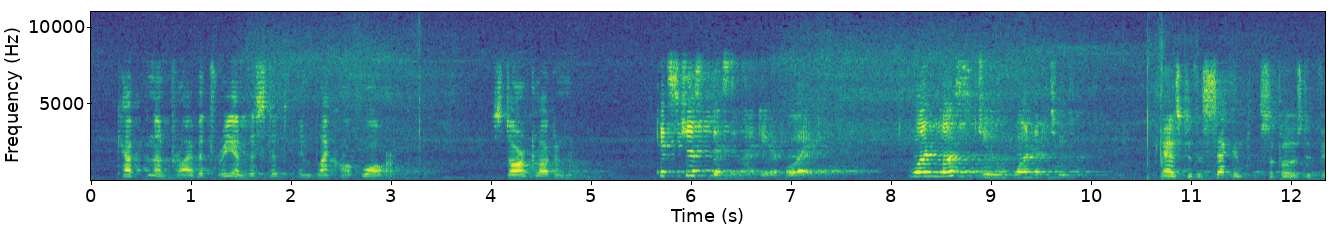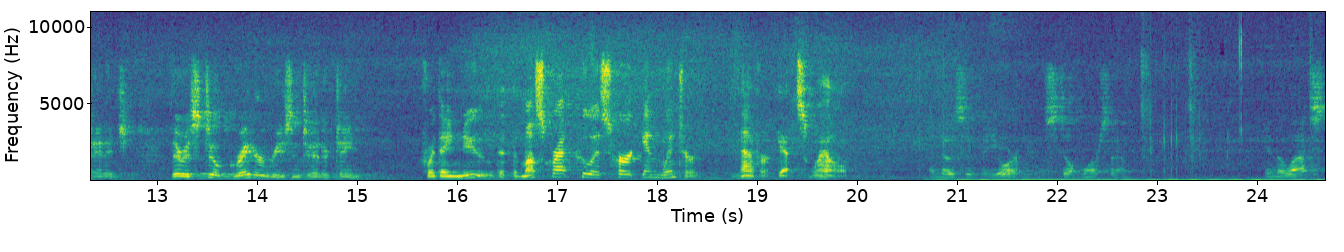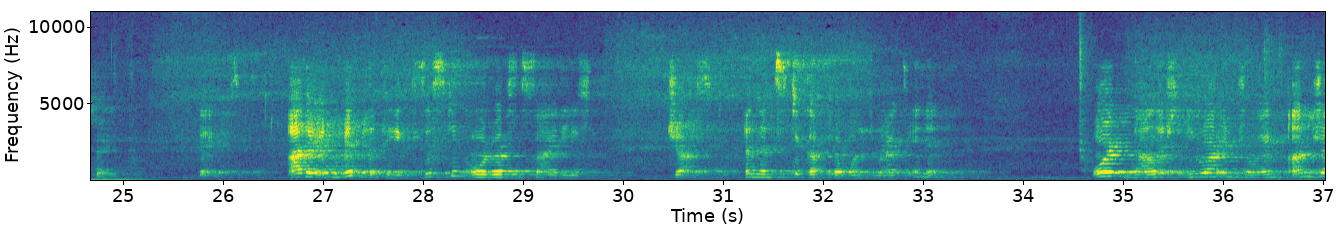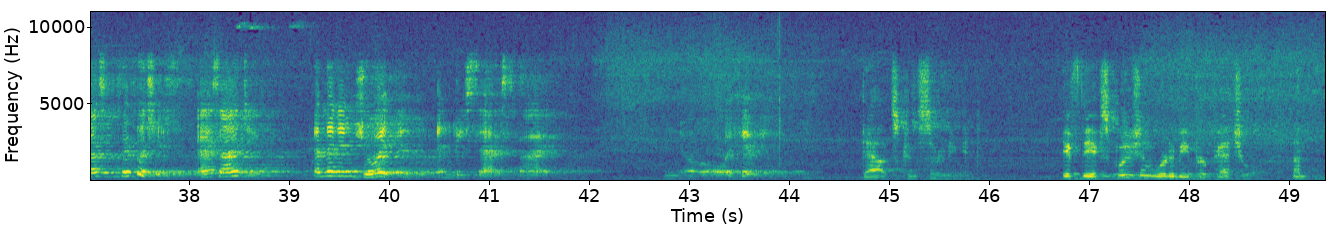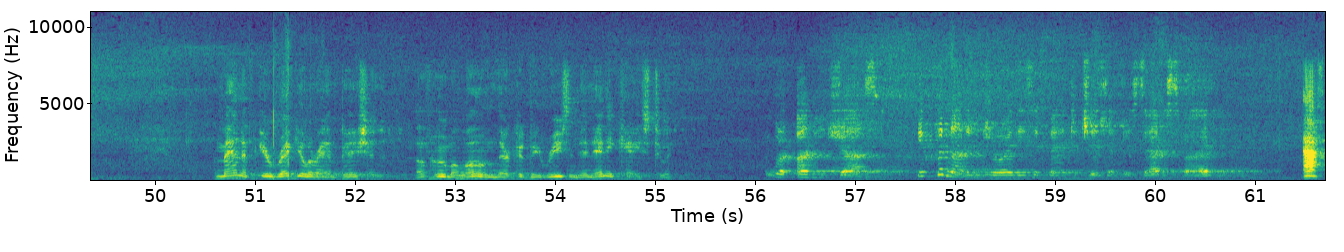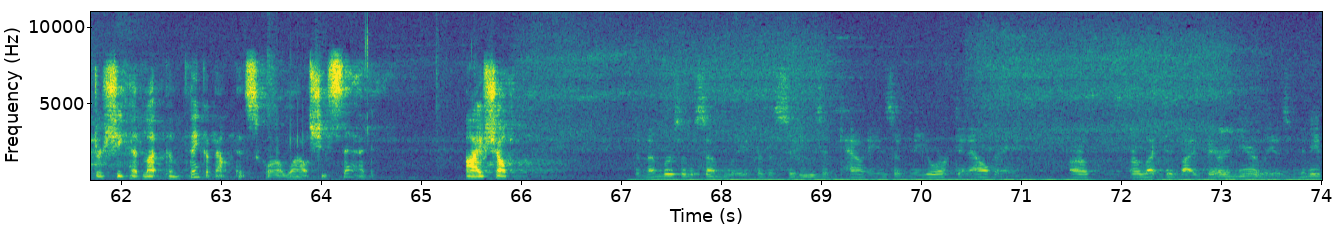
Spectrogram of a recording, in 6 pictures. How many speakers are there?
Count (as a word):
five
